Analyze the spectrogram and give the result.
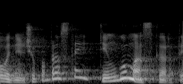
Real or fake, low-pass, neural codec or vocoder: real; 7.2 kHz; none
